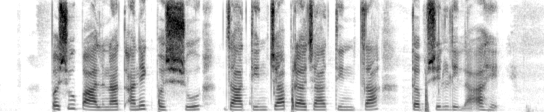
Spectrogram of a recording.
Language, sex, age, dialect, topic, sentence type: Marathi, female, 18-24, Standard Marathi, agriculture, statement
